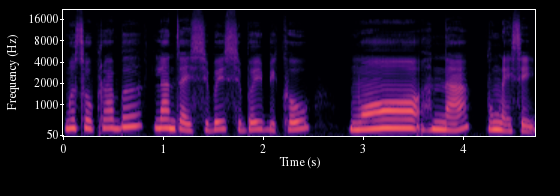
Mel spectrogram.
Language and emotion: Bodo, neutral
